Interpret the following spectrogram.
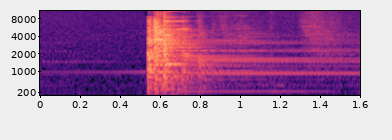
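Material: Steel.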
